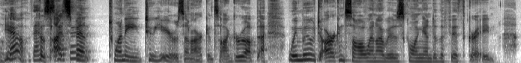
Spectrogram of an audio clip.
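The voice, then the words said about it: Southern American accent. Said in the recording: “you have a Southern accent”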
